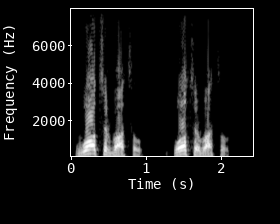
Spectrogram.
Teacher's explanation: We stress the word water on the compound noun.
